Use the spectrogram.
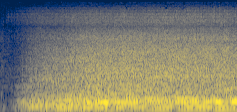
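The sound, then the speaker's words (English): A monster truck engine runs on a dirt arena, building within a fraction of a second into a loud, steady, low rumble that holds throughout. “the green, grimacing T-Rex that's doing wheelies and donuts on the dirt arena”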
